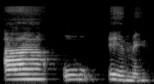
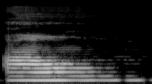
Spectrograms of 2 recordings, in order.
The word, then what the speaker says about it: Aum: También nos dice que esto que decíamos de que se escribe OM, o nosotros incluso a veces lo contamos OM, dicen que en realidad tiene que ver con, es más bien un A-U-M, AUM, AUM.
